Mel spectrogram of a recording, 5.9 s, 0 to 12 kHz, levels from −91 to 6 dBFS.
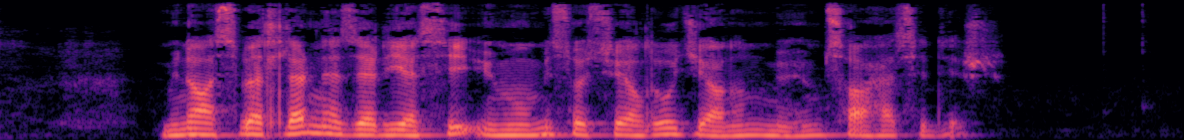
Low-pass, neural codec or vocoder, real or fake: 10.8 kHz; none; real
